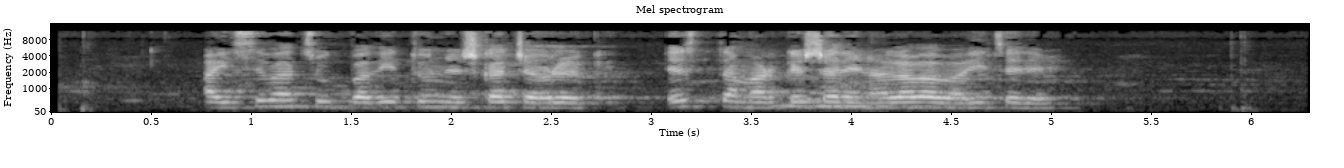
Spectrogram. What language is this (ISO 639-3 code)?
eus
